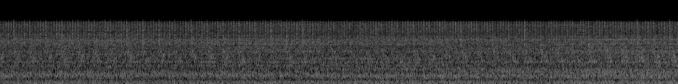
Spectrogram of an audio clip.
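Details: Brand-new Lincoln MKX with 7,000 miles idling with a steady, even knock about three beats a second beneath a bright hiss, present since new and worsening, seemingly from the back of the engine; dealership could not hear it.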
